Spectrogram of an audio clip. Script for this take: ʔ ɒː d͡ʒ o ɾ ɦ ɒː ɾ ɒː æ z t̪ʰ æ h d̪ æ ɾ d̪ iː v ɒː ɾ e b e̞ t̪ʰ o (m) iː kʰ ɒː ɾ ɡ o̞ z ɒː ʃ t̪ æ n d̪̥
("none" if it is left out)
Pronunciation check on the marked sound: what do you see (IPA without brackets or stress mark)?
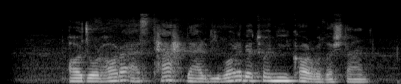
n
